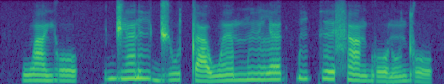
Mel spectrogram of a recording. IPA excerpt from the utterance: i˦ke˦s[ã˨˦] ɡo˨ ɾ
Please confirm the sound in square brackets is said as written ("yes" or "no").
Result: no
